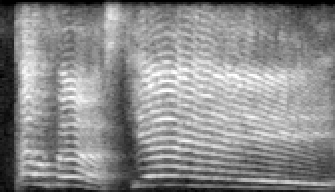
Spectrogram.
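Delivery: loud, high little cheer for Belfast; excited cheer. Real, not acted. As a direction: shout it out like a fan. Cheering a city name.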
